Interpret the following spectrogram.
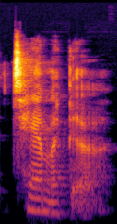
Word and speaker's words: Tamika: Tam or, "Hey, I'm Tamika," because that is the correct pronunciation of my name.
